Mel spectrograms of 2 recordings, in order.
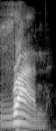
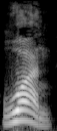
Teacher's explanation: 그것 때문에 생기는 현상이 뭐냐면은, 일반적으로 우리나라 사람들이 R 발음을 하잖아요. 그럼 자꾸만 W 발음처럼 나요. 그게 바로 혀가 안 올라가기 때문에 생기는 현상인데, run, run 이렇게 발음을 해야 되는데 run 이렇게 발음이 안 되고요, one 이렇게 발음이 돼요.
